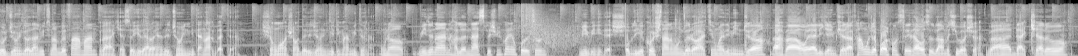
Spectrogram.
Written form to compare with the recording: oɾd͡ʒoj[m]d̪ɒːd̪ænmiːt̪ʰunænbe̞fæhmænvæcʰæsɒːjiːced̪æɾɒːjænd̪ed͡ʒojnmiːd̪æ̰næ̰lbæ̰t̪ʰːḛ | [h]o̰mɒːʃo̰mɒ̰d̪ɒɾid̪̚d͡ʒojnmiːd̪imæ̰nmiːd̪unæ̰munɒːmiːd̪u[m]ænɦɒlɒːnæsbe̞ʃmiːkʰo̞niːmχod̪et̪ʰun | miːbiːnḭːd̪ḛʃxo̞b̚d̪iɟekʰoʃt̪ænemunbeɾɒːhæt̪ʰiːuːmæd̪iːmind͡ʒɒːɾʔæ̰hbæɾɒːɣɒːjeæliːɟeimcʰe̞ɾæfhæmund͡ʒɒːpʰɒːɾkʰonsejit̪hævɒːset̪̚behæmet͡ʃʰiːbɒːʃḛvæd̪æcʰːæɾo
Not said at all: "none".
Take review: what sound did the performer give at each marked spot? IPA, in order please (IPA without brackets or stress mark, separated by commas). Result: n, ʃ, n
